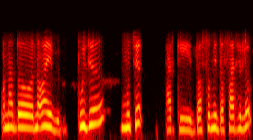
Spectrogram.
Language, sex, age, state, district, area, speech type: Santali, female, 18-30, West Bengal, Jhargram, rural, conversation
